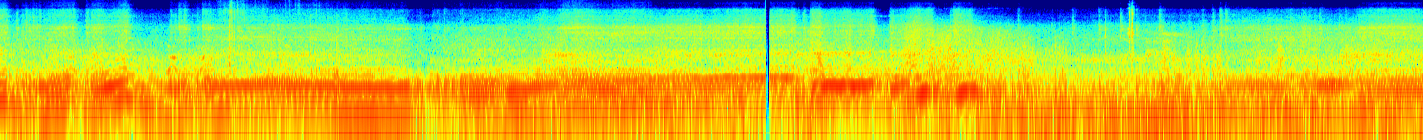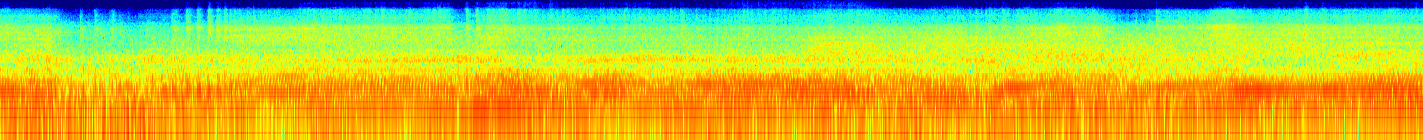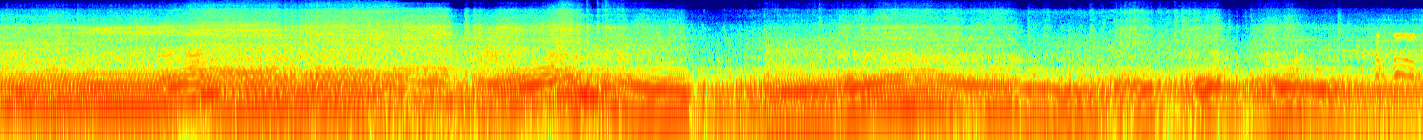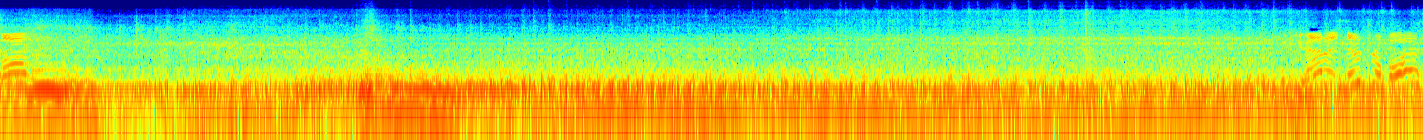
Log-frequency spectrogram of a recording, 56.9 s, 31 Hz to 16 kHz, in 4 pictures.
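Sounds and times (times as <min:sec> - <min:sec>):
atv engine revving: 0:00.0 - 0:56.9.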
